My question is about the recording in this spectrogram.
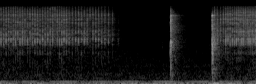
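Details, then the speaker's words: Penn International 30VSW fishing reel after servicing, tested: even whirring while cranking, with sharp clicks at the low/high two-speed shifts. Free spool is good; slight knocking comes from the drag section. Normal gear operation. "There's a free spool. Sounds good. That little knocking is from the drag section over here on this side."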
